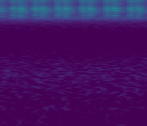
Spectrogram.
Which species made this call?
Tettigonia viridissima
